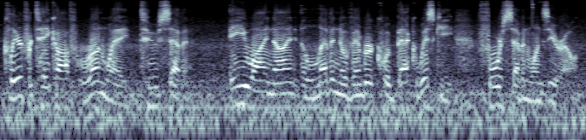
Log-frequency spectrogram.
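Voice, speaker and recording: A man speaking into a cockpit headset mic as a flight sim pilot, giving clipped, steady radio readbacks in pilot phraseology. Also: mid-range voice, normal speed, long pauses. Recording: aircraft engine noise behind. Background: airplane engine hum.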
